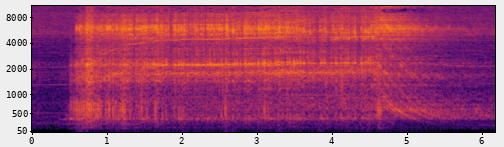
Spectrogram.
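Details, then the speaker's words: Makita miter saw after about 16 cuts through 1.5-inch-thick elm over roughly two hours: motor slowly winds up then holds a thin, labored whir never reaching full speed, cause unknown; motor running slow and weak. "there's no way that's going fast enough I don't know what's wrong with it listen to it start up it kind of takes it a while to get going and even when it gets going it's not going fast enough that's just weak"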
